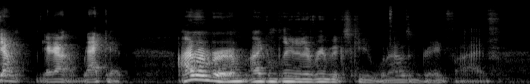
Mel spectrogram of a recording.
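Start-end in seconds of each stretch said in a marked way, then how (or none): 0.0-1.3 scolding, nagging voice. Recalling how she scolded them as a kid for fiddling with things, imitating her scolding. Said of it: "she'd be like".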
